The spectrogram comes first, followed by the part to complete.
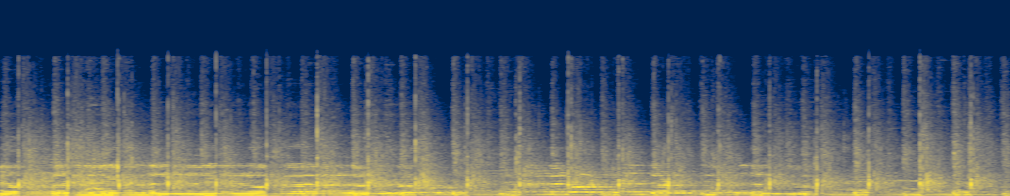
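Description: A live folk band playing: acoustic guitar, electric guitar and keyboard together, continuing without a break.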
